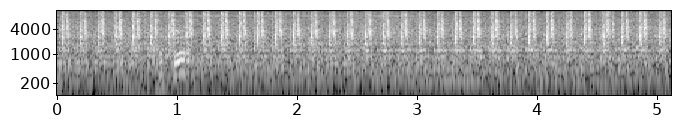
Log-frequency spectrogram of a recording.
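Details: Renault Megane 2, cold idle, worn shafts and scored crankshaft bearings found on teardown: steady sharp knock about three times a second; NIOIL anti-wear restoring additive just added.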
